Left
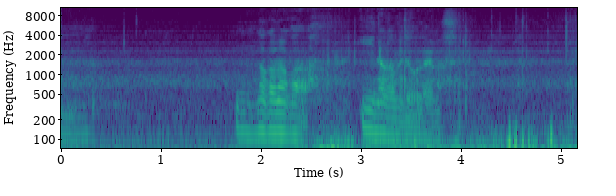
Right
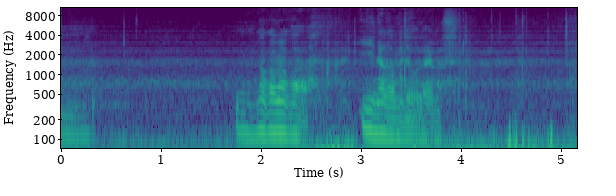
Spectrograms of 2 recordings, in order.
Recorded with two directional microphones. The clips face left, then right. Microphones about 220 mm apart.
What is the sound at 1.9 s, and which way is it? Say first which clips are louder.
A man's voice: right 2 dB; 10° right (ahead or behind).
